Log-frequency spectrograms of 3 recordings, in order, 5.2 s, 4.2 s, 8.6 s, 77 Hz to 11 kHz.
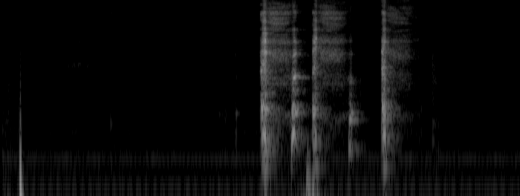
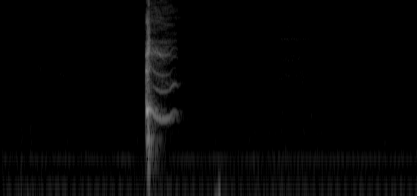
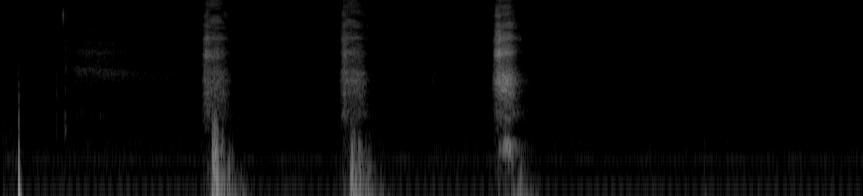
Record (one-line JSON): {"three_cough_length": "5.2 s", "three_cough_amplitude": 5475, "three_cough_signal_mean_std_ratio": 0.25, "cough_length": "4.2 s", "cough_amplitude": 2986, "cough_signal_mean_std_ratio": 0.15, "exhalation_length": "8.6 s", "exhalation_amplitude": 2003, "exhalation_signal_mean_std_ratio": 0.24, "survey_phase": "beta (2021-08-13 to 2022-03-07)", "age": "18-44", "gender": "Female", "wearing_mask": "No", "symptom_none": true, "smoker_status": "Ex-smoker", "respiratory_condition_asthma": true, "respiratory_condition_other": false, "recruitment_source": "REACT", "submission_delay": "2 days", "covid_test_result": "Negative", "covid_test_method": "RT-qPCR", "influenza_a_test_result": "Negative", "influenza_b_test_result": "Negative"}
